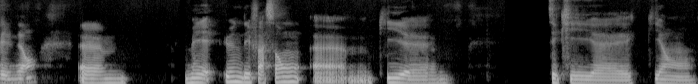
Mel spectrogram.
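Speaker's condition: Stuttering; long hidden, since at least secondary school; hesitation in words, no stuttering when feeling good and confident, stutter audible in early podcast episodes; repeated words, prolonged sounds

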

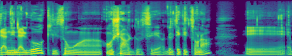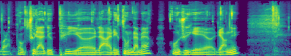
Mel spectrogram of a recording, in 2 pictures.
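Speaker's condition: Profound deafness from birth, congenital; perceives sounds, half lipreading half hearing, must see speaker, group talk tiring, video relay centre for calls

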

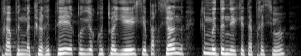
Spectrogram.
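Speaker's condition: Profound deafness from birth, profound, congenital

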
